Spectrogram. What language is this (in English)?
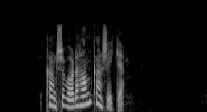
Norwegian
